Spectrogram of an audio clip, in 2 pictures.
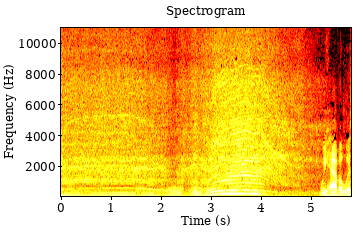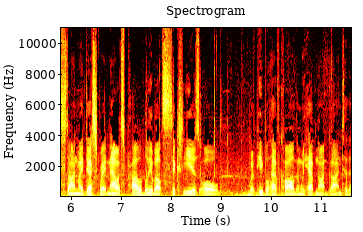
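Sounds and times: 
chainsaw cutting a tree: 0:00.0 - 0:05.5
speech: 0:05.2 - 0:11.5.

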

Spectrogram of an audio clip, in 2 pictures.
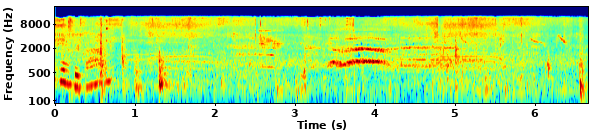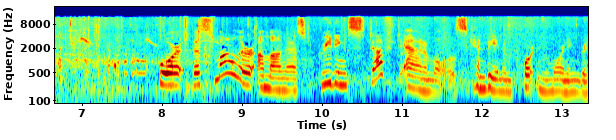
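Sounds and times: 
speech: 0:00.0 - 0:01.2, 0:08.0 - 0:13.3
busy outdoor farmyard background in Boulder Colorado: 0:00.0 - 0:13.3
chickens clucking in Boulder Colorado: 0:00.7 - 0:08.7
rooster crowing in the morning in Boulder Colorado: 0:03.1 - 0:05.6.

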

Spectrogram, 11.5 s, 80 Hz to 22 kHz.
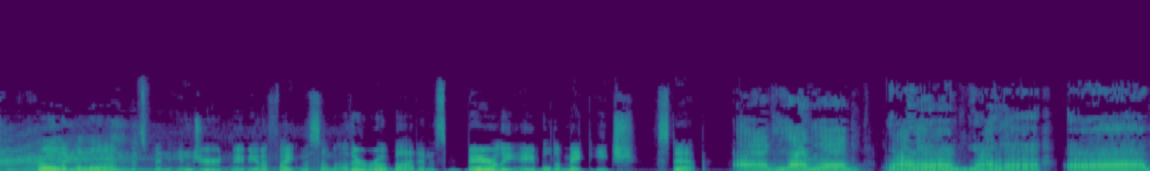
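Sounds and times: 
speech: 0:00.1 - 0:11.4
Maltese dog growling: 0:07.4 - 0:11.4.

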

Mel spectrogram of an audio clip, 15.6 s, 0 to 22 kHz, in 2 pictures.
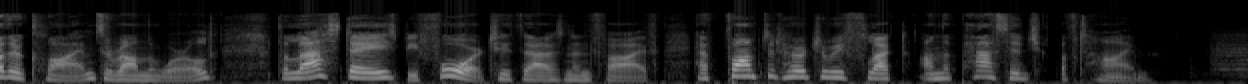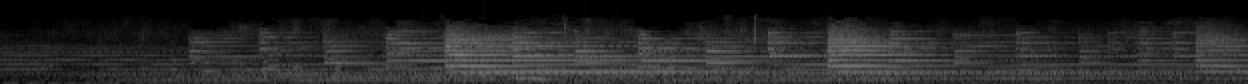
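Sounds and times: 
speech: 0:00.0 - 0:07.2
several church bells ringing in overlapping peals: 0:07.6 - 0:15.5.

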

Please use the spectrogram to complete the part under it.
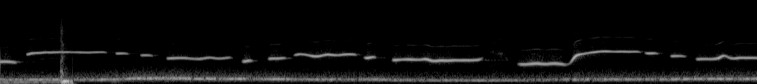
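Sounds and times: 
knock: 0:00.0 - 0:00.8
low steady hum: 0:00.0 - 0:00.8
person whistling an improvised melody: 0:00.0 - 0:07.5.

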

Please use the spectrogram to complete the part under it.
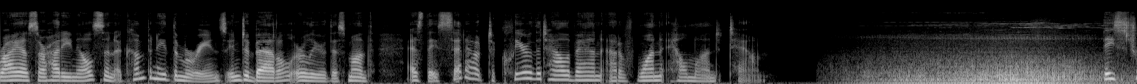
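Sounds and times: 
speech: 0:00.0 - 0:07.7, 0:11.0 - 0:11.3
military helicopters carrying assault teams rotor and engine roar: 0:08.2 - 0:11.3.

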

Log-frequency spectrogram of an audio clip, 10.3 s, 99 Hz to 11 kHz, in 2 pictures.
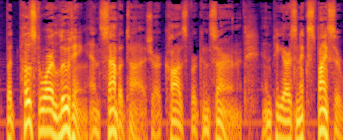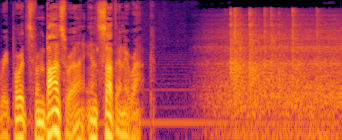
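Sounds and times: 
steady low hum: 0:00.0 - 0:10.2
speech: 0:00.1 - 0:07.4
loose aluminum siding sheet creaking and rattling in heat at a water treatment plant in Basra: 0:08.6 - 0:10.2.

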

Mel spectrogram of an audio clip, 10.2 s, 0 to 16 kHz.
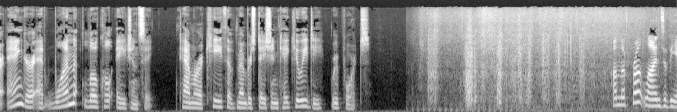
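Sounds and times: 
speech: 0:00.0 - 0:05.6, 0:09.2 - 0:10.1
firefighters spraying water from a hose on smoldering hot spots: 0:06.2 - 0:10.1.

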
